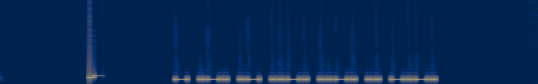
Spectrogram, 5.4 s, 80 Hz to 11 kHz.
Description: Morse code, heard as a keyed tone, about 29 wpm, 700 Hz. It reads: TRAFFIC
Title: Sentences from Top 1300 Words - New Word Drill Alt - 30wpm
